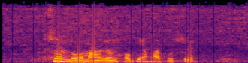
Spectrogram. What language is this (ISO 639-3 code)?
zho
